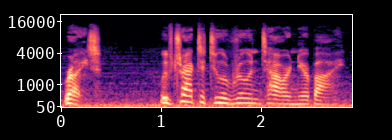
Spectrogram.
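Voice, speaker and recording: An actress playing a frank, weary warrior officer in a video game, speaking in a plain, businesslike way. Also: female voice, lowish voice, normal speed, fairly bright tone. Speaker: Warden officer giving battle briefing. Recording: music behind the voice.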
